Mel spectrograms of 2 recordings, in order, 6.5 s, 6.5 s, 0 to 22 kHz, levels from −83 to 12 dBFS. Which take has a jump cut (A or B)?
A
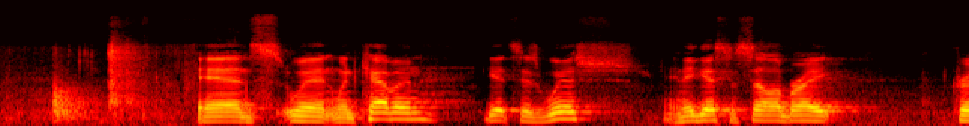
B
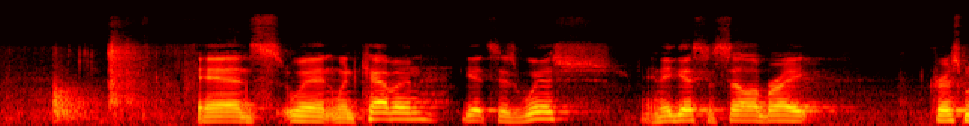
B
